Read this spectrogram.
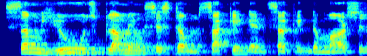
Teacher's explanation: sibilance combines with k sounds to convey the splashing and spongy world of the marshes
